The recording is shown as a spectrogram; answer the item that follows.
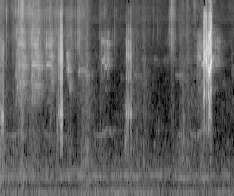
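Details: Pineapple green-cheeked conure, a pet parrot, giving a few short harsh squawks spaced over several seconds, the last one loudest, with faint chatter and a low steady hum behind.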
